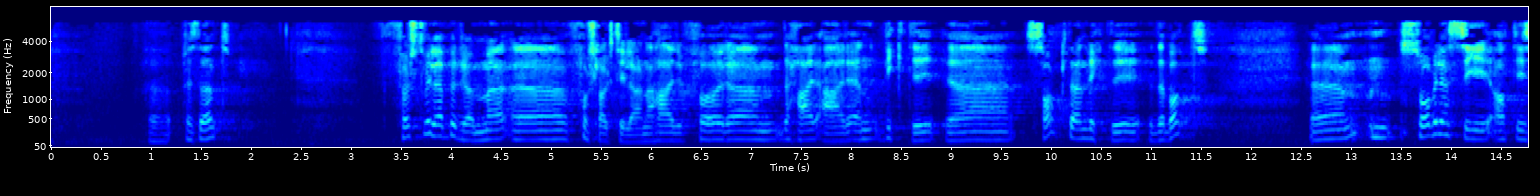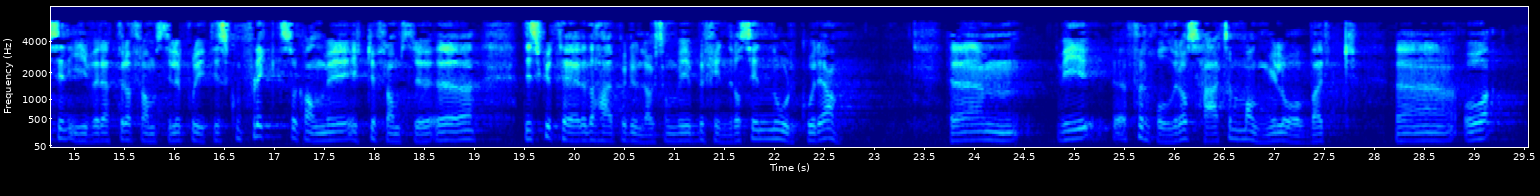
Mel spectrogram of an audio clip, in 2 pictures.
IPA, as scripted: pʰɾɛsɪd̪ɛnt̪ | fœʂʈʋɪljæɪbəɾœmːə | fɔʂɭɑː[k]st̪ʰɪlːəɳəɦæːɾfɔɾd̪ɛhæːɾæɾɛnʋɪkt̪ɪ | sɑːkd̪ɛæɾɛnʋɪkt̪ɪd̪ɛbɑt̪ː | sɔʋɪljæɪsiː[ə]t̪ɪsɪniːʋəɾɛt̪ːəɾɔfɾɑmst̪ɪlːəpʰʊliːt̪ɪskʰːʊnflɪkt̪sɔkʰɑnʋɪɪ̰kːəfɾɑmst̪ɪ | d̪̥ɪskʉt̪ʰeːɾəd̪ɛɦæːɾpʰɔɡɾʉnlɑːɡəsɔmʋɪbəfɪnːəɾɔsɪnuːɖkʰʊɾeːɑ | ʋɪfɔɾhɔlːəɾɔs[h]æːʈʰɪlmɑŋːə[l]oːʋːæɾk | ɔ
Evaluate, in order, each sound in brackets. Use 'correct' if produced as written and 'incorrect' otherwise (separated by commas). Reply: incorrect, incorrect, correct, correct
